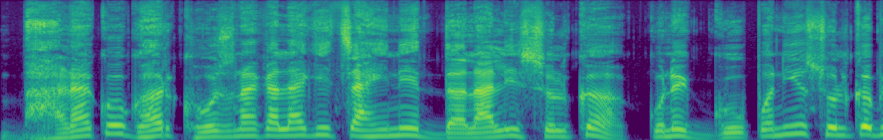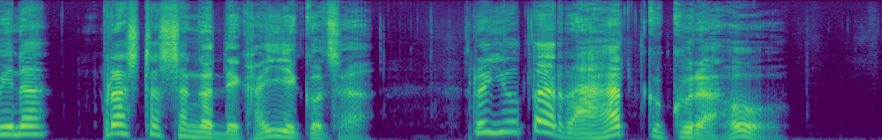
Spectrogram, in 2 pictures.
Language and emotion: Nepali, happy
